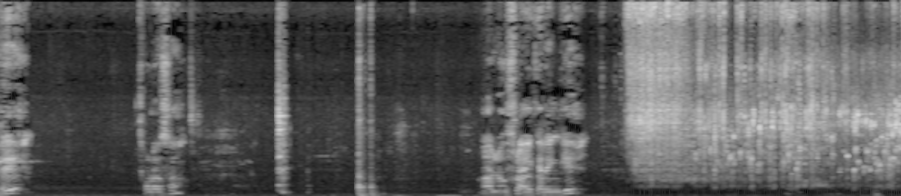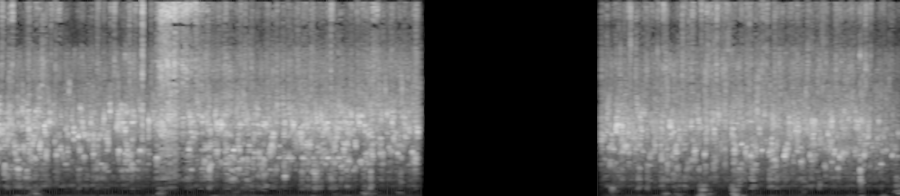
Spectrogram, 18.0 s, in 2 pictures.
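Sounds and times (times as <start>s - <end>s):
potatoes sizzling in hot oil: 6.2s - 13.2s, 15.0s - 18.0s.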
